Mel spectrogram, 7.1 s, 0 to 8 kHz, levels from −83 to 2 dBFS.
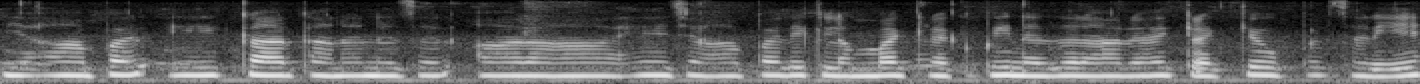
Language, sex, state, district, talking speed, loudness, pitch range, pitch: Hindi, female, Chhattisgarh, Bilaspur, 200 wpm, -15 LUFS, 210-225 Hz, 220 Hz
